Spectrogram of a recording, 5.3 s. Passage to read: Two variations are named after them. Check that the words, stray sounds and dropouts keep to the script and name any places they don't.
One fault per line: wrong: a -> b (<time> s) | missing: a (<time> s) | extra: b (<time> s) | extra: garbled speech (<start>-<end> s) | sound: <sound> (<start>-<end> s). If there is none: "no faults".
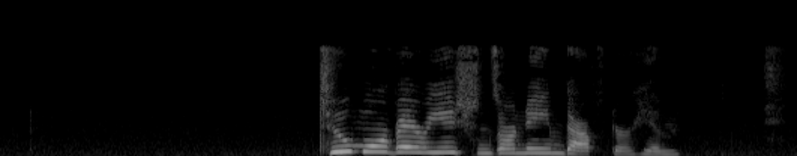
extra: more (2.4 s)
wrong: them -> him (4.2 s)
